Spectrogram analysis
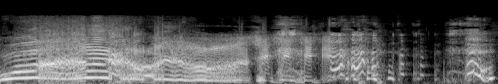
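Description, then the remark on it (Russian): A person imitates a bear laughing with a loud, growly, throaty rumble for a couple of seconds, then breaks into choppy, breathy chuckles and snorts. “Медведь. Боже, как смеяться медведь.”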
